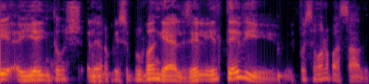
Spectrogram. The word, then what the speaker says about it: Evangelos: Acaba de falecer, ele é grego e a pronúncia não é essa. O nome faleceu semana passada. O nome é outro pronunciado. É que Vangelis é uma espécie de diminutivo muito comum na Grécia para Evangelos.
